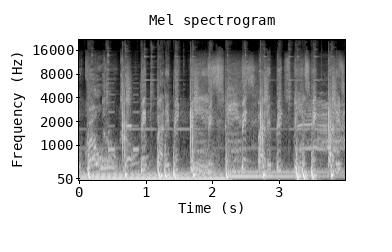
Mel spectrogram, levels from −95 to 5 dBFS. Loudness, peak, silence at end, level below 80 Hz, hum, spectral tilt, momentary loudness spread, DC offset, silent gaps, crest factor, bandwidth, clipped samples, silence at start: -11 LUFS; 0 dBFS; 0 s; -16 dBFS; none; -5.5 dB/octave; 4 LU; under 0.1%; none; 10 dB; 15 kHz; under 0.1%; 0 s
